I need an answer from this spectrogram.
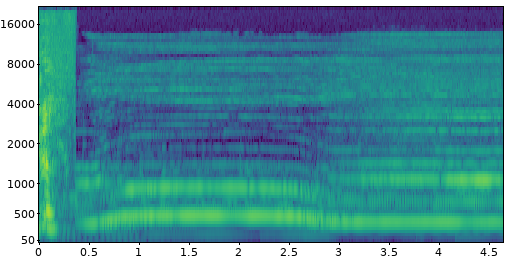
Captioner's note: werewolf howling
